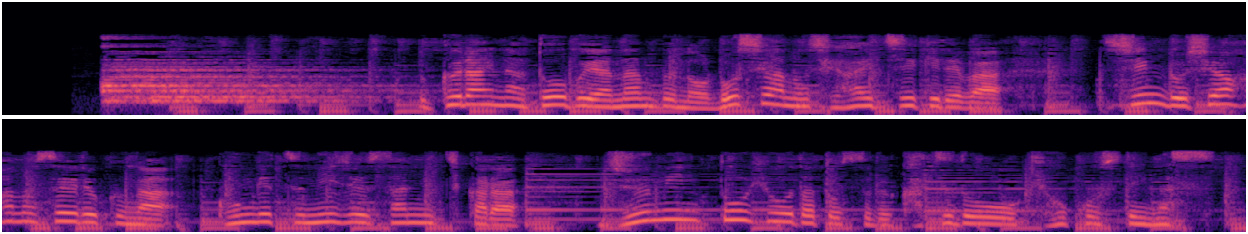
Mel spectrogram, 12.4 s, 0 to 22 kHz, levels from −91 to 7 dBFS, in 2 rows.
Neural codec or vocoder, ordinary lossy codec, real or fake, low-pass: none; none; real; none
